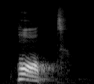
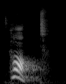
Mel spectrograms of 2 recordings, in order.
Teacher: p is voiceless sound. That's why for voiceless sounds, we pronounce this ed as t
